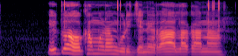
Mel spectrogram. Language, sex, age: Venda, male, 20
